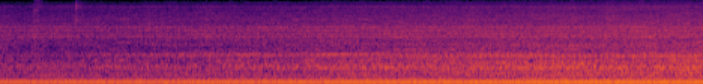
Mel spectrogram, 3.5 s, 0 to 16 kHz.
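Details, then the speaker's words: AST Adventure 8100p PC with 16 MB RAM, first power-up test during reassembly, uncleaned power supply sitting on top: a steady low fan hum with a faint whir, even and smooth with no rattle or grinding. The fan is much quieter than before; normal operation. "And the fan actually seems to be much quieter than it was before."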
